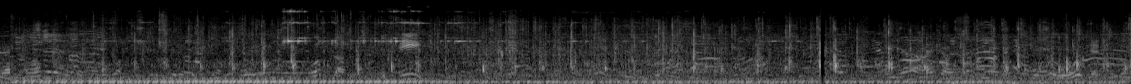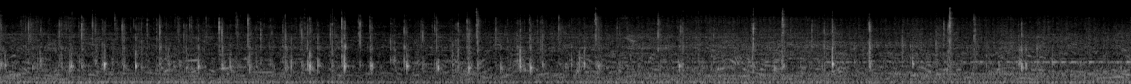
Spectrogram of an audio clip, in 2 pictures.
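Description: Horses' hooves clip-clopping at a walk on a paved road, several animals passing in irregular, overlapping strikes. A low rumble runs under the first several seconds.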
